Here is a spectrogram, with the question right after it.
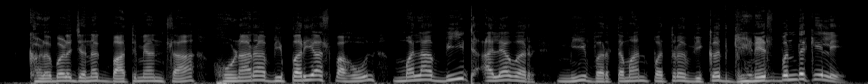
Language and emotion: Marathi, disgusted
